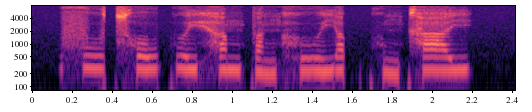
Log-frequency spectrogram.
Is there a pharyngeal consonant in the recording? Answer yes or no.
no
